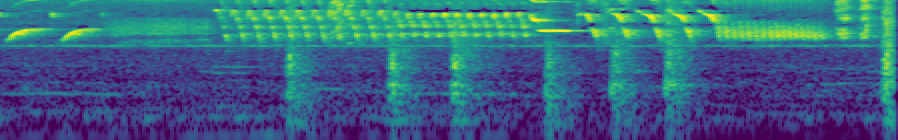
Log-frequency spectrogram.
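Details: Young canary singing: after a quiet start, rapid high buzzy trills and metallic rolling phrases, with loud sharp taps or clicks punctuating the song about every half second.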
